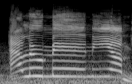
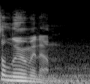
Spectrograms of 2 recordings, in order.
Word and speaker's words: aluminum: Okay, but how do you pronounce aluminum? Aluminum is the way that it's spelled without any extra letters.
